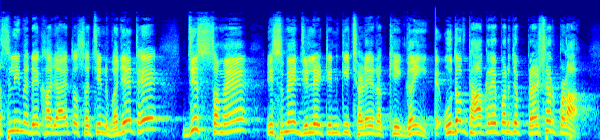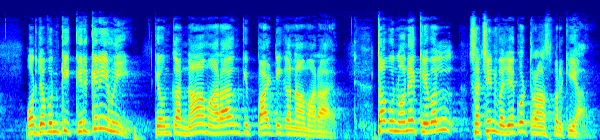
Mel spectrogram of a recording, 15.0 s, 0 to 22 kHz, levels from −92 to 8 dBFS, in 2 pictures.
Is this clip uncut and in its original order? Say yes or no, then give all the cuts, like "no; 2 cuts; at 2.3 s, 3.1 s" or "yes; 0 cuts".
no; 1 cut; at 5.5 s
